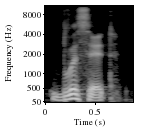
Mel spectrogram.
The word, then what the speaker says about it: Blissett: He goes, "Hey, weirdos, just so you know, Luther Blissett, pronounced Blissett, this is from when we did that QAnon show a few weeks ago.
